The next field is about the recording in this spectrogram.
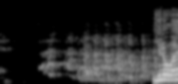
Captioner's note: laughter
